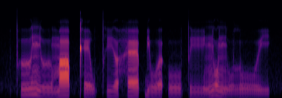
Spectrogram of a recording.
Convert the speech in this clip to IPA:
t̪ʰ ɯː˧˥ ɲ ɯː˩ m aː˧ p̚ kʰ e˩˧ w t̪ʰ i˧ ə̯ h ɛː˧˥ p̚ j u˧˩ ə̯ ʔ uː˧˩ t̪ iː˧˩ ɲ o˥˨ ɲ u˩ l uː˧˩ j

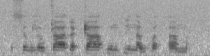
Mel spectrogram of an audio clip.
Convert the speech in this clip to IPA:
s ə˨˩˨ w j ə˨˩˨ w ʈ aː˧ ɗ a˦˥ k̚ ʈ aː˧˥ ɓ u˧ n ɓ i˧ n a˨˩˨ w v a˨˩ t̚ ʔ a˨˩ m

